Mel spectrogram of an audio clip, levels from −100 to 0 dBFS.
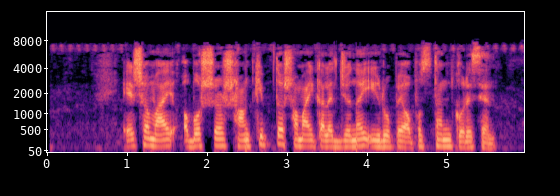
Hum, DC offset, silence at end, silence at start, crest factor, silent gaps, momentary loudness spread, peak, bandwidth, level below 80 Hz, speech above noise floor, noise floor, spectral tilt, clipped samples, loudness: none; under 0.1%; 0 s; 0.7 s; 18 dB; none; 6 LU; -2 dBFS; 8.2 kHz; -50 dBFS; 31 dB; -49 dBFS; -3 dB/octave; under 0.1%; -17 LUFS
